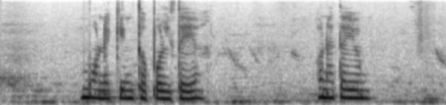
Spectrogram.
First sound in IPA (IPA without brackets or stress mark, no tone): m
